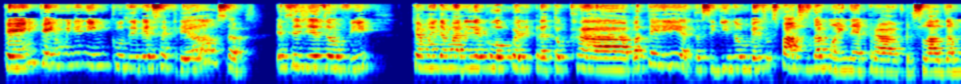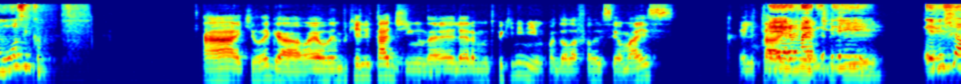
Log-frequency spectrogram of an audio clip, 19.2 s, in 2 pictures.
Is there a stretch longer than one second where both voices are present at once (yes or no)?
yes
